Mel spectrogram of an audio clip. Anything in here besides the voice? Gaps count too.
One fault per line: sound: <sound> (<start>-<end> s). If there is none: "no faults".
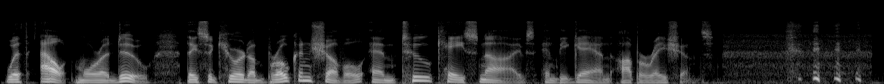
sound: laugh (7.9-8.6 s)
